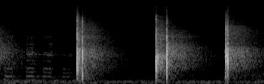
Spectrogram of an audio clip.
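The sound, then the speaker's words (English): Slow, deliberate hand claps ring out as a slow clap, about four sharp, loud smacks spaced roughly a second apart, with a faint murmur of voice before the first. “And they're clapping. And they're clapping.”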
